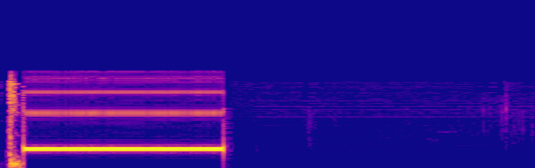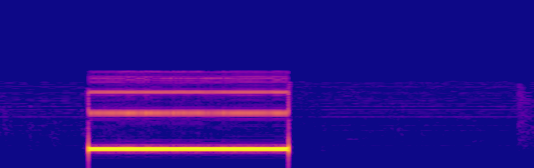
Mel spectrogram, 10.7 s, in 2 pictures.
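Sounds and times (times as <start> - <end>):
telephone call-transfer beeps: 0.3 - 2.3, 6.2 - 8.3.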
